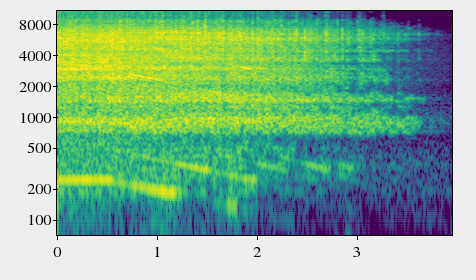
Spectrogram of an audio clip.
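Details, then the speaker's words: Bajaj FX 1000 food processor running with jar fitted to satisfy the interlock: high motor whir winding down after switch-off with a faint rough flutter; worn black rubber motor coupler that drives the jar, to be replaced. "तो हम ये जो black colour का rubber है वो बाहर से लाएंगे और रिप्लेस करेंगे।"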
